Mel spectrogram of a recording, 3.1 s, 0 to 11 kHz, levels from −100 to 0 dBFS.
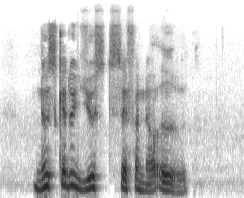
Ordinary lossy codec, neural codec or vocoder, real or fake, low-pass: Opus, 32 kbps; none; real; 7.2 kHz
